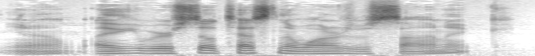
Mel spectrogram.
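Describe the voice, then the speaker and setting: A man's voice: mid-range voice, steady tone, brisk, creaky, darkish tone. A man co-hosting a podcast, chatting in a laid-back, agreeable way. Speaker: podcast co-host. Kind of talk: casual chat.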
